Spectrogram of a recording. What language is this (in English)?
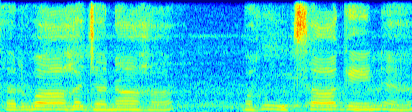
Sanskrit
